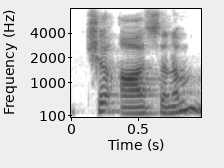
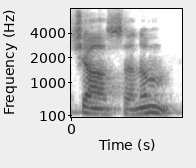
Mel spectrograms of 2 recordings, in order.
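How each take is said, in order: First: The two words are said separately, two vowels. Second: The words merge into one, a single vowel.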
